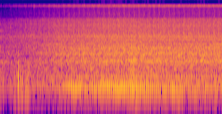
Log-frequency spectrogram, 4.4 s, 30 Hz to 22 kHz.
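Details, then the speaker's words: Renault Kwid Climber at idle after water pump replacement, mic at the same level as the before recording: a quiet, even idle settling into a smooth low hum with no whine or rattle, about 90% quieter; normal idle. "Mike जो आहे मी सेम लेव्हलला ला ठेवलेल आहे आणि गाडी 90% तरी सायलेंट झालेली आहे. काम फर्स्ट क्लास झालेलं आहे आणि मी सॅटिस्फाईड आहे."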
